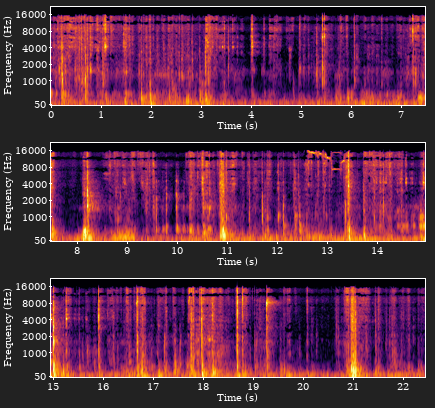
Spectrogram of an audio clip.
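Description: Scattered small plastic clicks and knocks of ignition coils being seated and their wiring connectors pushed on and clicked home, locking tabs pressed in, with one sharper click near the end.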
